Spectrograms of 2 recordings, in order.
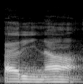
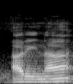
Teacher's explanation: ராவுக்கு கஸ்ரா வரக்கூடிய நேரத்திலே உதாரணமாக அரினா என்ற வார்த்தையிலே போல, அரினா என்ற வார்த்தையிலே நாங்கள் சொல்லும்போது ராவுக்கு கஸ்ரா வருகிறது. எனவே இவ்வாறான சந்தர்ப்பங்களிலே ராவை நாங்கள் மெல்லினமாக மொழிய வேண்டும்.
